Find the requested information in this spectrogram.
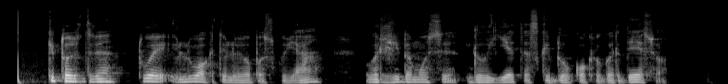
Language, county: Lithuanian, Utena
